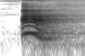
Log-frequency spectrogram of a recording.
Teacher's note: the fourth tone it's like falling sound ah it's like when you yell at someone ah ah ah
